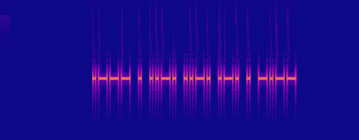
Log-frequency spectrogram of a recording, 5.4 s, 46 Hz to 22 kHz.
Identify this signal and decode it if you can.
Morse code, heard as a keyed tone, about 28 wpm, 700 Hz. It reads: JEFFREY
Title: USA Common Names - 28wpm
